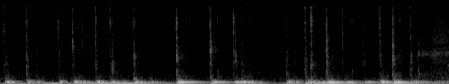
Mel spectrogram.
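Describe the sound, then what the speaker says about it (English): Rapid clicking of computer keyboard keys as an email address is typed into a Google sign-in form, a steady close run of keystrokes in short bursts with brief pauses, no voices. "So here I'm going to type in my test Google email"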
